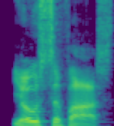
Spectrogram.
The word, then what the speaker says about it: Josephus: It'll be caught by Josephus. It will not. Josefas. That's how they say it, apparently.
